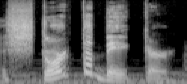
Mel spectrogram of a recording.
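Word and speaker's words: Störtebeker: So this year, they've done a collaboration with Stortebeker. which is another, that's how you say it, man. That's how you say it. That's like nearly 100% perfect German pronunciation.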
